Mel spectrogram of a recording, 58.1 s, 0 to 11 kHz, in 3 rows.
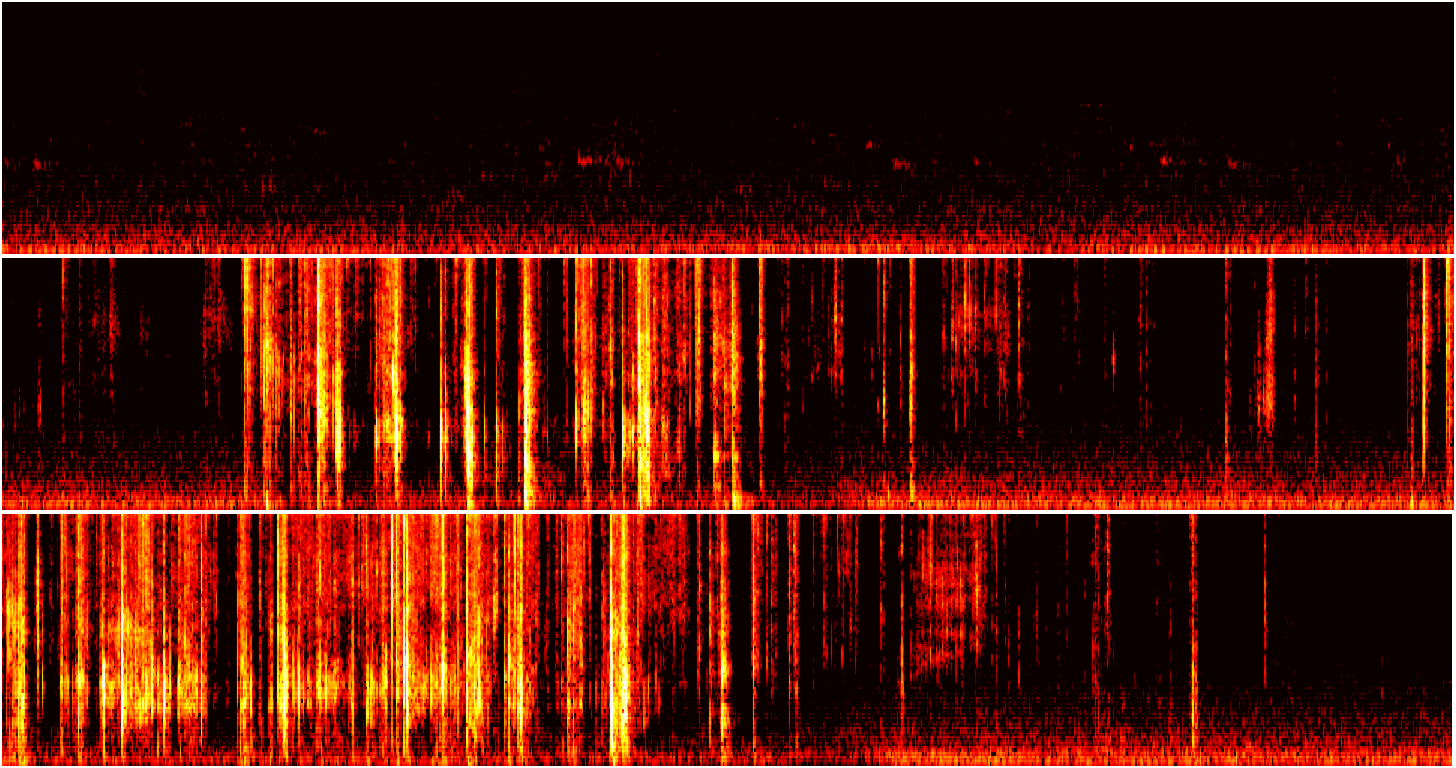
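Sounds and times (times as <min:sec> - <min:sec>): hands working crackly slime: 0:19.6 - 0:37.2, 0:38.0 - 0:54.7.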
